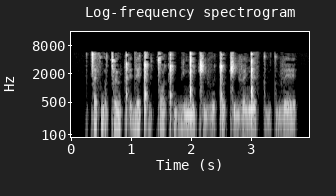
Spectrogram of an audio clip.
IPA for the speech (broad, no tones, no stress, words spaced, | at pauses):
ǀæswɔǀœwǃʰɛ̰d ɛǃʰṵ ǀɔǃʰu biŋ͡ǃiǁi voǃoǁivæ ŋ͡ǃɛstṵtṵ vɛ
